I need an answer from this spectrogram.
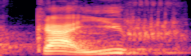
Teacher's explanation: duas vogais que vem sequência e ficam em sílabas distintas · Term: hiato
